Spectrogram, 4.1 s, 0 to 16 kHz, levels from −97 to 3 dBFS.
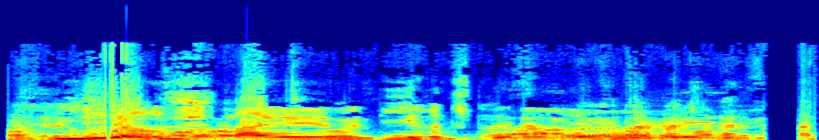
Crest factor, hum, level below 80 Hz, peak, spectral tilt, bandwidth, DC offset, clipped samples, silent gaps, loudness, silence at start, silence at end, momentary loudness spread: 10 dB; none; -46 dBFS; 0 dBFS; -7.5 dB/octave; 11 kHz; under 0.1%; under 0.1%; 3.85-3.98 s; -11 LUFS; 0.05 s; 0 s; 9 LU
